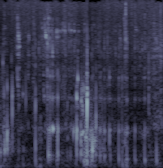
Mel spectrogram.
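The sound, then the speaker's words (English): Someone drinking Chappy's Deli brand bottled pure spring water: a quick run of irregular gulps and liquid sloshes, soft and slightly wet, with brief gurgles and no talking. “Just drinking our Chappy's Deli brand bottled water.”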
